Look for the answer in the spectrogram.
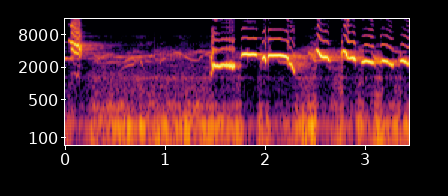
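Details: Oriental magpie-robin (kacer) spurred by a single lure into eager gacor song: after a quiet start, a sudden run of clear whistles, one long held note, then a string of quick descending chirps.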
